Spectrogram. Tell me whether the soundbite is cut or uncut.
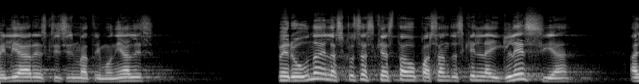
uncut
